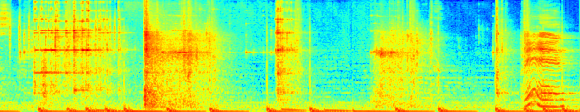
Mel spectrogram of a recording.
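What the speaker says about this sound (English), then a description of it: "we're gonna go ahead and add our ice" Ice cubes tumble into a glass over muddled blackberries for a mojito, with several loud clinking, rattling bursts spread across the span and brief pauses between pours.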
